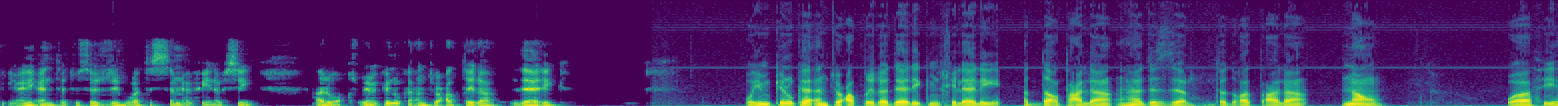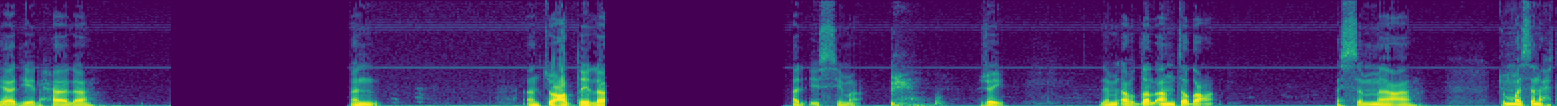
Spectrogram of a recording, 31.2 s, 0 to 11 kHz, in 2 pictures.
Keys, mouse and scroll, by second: 5.9-7.4 drag, 12.5 right click, 14.8-16.5 right drag, 18.3-20.5 right drag, 22.7-25.6 right drag.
